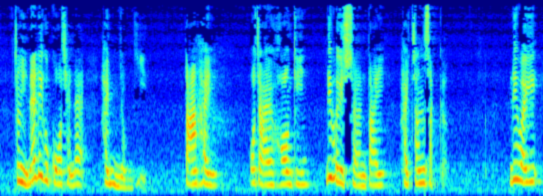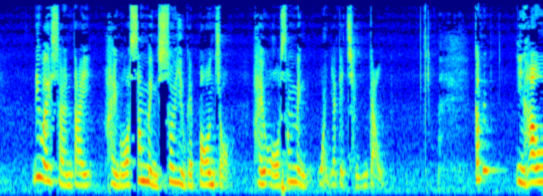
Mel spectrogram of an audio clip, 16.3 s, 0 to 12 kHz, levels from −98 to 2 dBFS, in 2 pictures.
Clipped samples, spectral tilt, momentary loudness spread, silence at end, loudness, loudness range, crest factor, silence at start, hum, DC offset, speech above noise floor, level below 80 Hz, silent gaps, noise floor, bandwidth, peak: under 0.1%; -4 dB/octave; 17 LU; 0 s; -28 LUFS; 5 LU; 24 dB; 0.2 s; none; under 0.1%; 29 dB; -70 dBFS; none; -56 dBFS; 11.5 kHz; -6 dBFS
